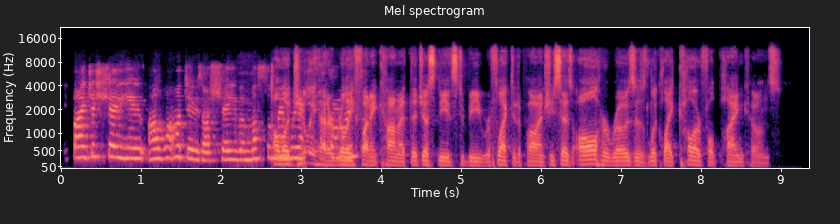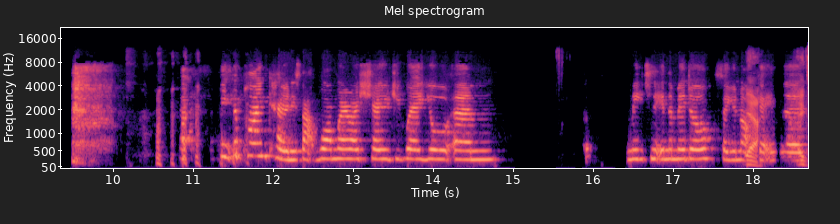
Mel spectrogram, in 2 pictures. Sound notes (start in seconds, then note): 10.5 chuckles; 10.5 laughs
